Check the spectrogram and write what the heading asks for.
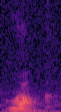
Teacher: Produced with tongue, not touching alveolar ridge, approximately in the middle.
